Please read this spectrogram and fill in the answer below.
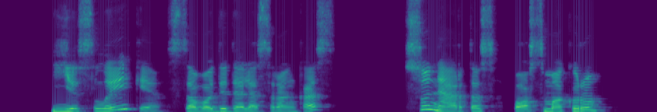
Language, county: Lithuanian, Telšiai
